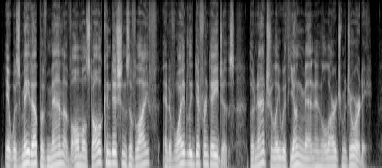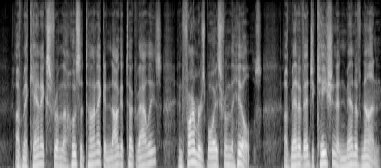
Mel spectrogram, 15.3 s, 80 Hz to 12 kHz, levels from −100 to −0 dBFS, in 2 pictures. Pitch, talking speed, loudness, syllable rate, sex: 125 Hz, 190 wpm, -18 LUFS, 5.6 syllables/s, male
